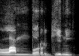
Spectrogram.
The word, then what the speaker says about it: Lamborghini: By the way, kata Fitra bacanya Lamborghini ya.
